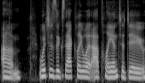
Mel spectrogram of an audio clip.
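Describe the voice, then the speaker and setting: Medium-pitched female speech with fairly even intonation, dry and close with no echo, on a very clean recording against a silent background. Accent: North Carolina. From North Carolina, Rowan County. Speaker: political candidate. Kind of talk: candidate forum opening statement.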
